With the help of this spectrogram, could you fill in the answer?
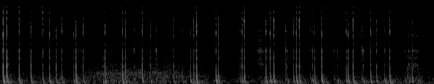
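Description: Fingernails rapidly tap and scratch the cap edges and undersides of a small, upright painted resin mushroom fairy house figurine. The result is a quick, uneven run of short, dry clicks with brief scratchy scrapes between them, each tap fading almost instantly.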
